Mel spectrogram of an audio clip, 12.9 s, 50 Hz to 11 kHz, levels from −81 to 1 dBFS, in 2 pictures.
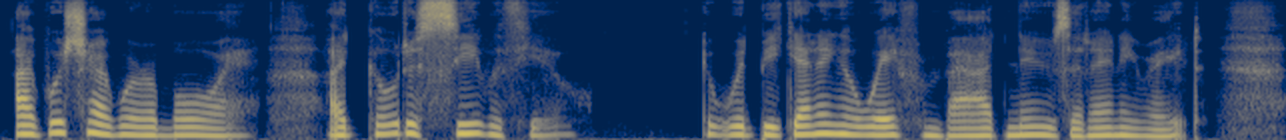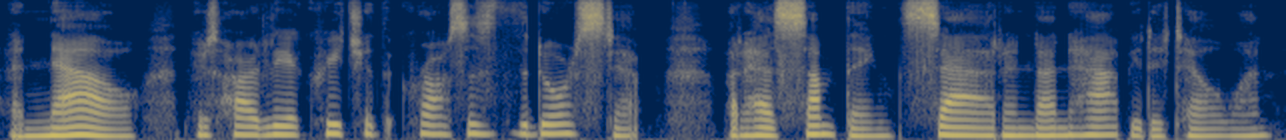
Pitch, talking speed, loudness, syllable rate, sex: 185 Hz, 200 wpm, -22 LUFS, 5.3 syllables/s, female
